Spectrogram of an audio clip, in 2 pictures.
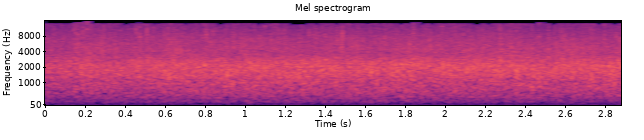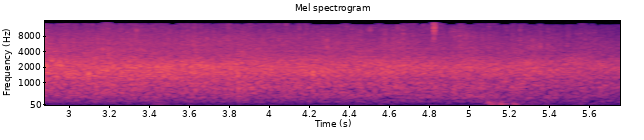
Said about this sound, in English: None of this is possible without the fantastic staff and management here at the John S. Knight Center. Join me in giving them a round of applause, please.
